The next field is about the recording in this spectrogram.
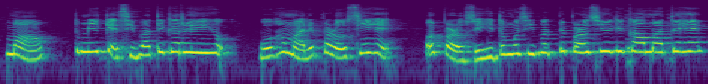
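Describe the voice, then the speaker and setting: Young girl cartoon bird acted by a woman: earnest, coaxing, high and lively. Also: a little fast. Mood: pleading. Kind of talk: Hindi cartoon character acting.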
